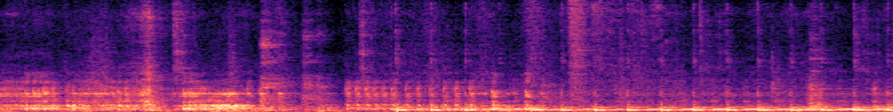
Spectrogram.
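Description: Free-improvised jazz played live by alto saxophone, double bass and drums, in rough, noisy textures with scattered drum and cymbal strikes. About halfway through, a rapid fluttering low pulse comes in.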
